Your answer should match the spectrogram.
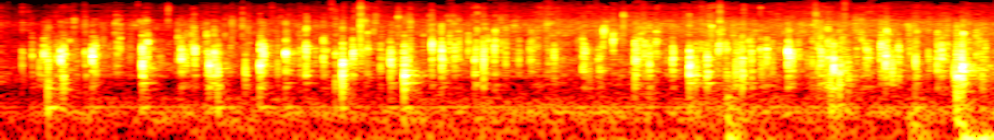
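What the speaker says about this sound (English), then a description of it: "I shallow fry mine. I try to save some of the oil that way." Egg rolls shallow frying in oil in a pan, a steady crackle and sizzle full of sharp pops and spits, close and continuous with no talking.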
